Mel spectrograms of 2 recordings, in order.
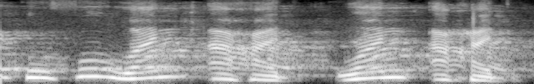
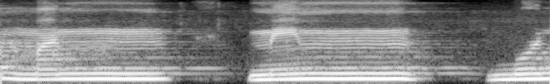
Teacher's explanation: جس طرح میں نے پڑھ کے دکھایا من، من، من، یہ جو میں لمبا کر رہا ہوں ناک میں لے کے جا رہا ہوں یہ ہے غنہ کرنا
